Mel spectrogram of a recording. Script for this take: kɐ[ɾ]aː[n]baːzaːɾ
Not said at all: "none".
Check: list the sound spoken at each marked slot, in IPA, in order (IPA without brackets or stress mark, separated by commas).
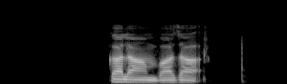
l, m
